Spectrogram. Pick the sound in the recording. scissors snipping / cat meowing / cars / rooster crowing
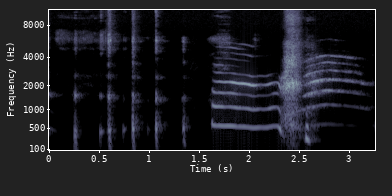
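cat meowing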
